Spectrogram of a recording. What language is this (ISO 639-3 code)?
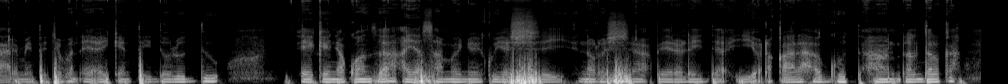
som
